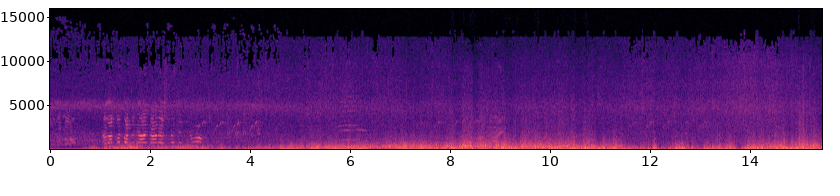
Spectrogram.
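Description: Wind blows hard against the microphone outdoors.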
